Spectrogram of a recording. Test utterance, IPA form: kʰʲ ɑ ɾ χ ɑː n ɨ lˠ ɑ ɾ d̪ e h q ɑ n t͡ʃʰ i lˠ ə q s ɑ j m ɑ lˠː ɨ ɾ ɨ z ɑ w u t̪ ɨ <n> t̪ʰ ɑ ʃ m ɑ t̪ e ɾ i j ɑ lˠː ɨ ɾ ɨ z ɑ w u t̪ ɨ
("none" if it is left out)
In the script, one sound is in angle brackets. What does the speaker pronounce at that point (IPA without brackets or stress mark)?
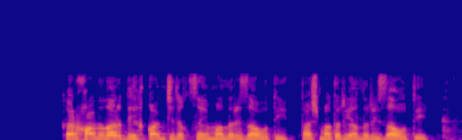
none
